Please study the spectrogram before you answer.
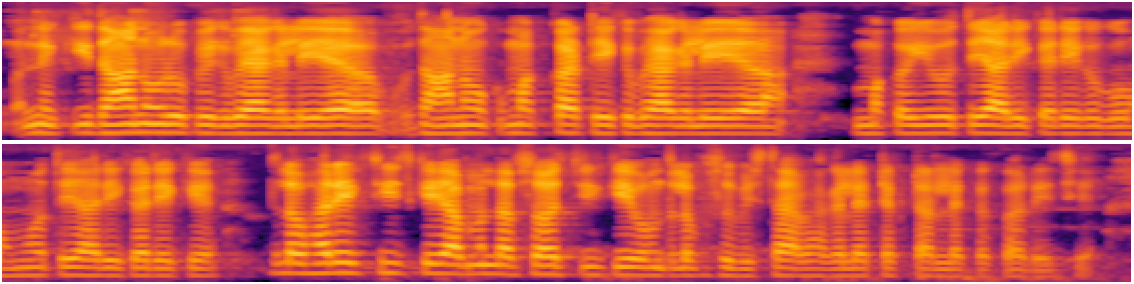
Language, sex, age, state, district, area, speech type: Maithili, female, 30-45, Bihar, Madhepura, rural, spontaneous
